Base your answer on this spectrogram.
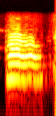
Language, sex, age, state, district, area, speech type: Sindhi, female, 45-60, Delhi, South Delhi, urban, conversation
